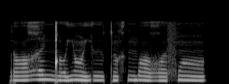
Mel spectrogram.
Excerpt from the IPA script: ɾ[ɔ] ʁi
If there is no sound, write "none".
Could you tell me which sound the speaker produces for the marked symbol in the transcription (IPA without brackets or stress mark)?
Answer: ɔ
